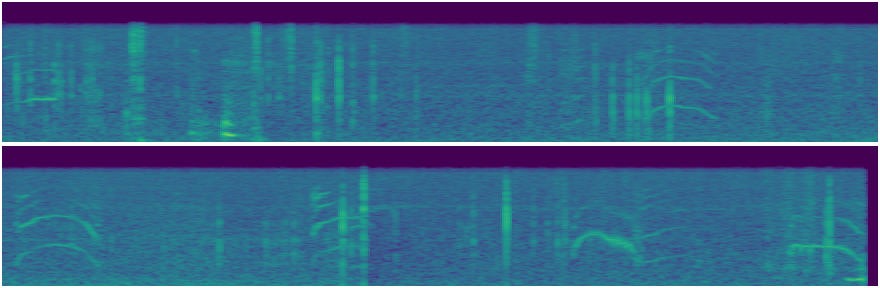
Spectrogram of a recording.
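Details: A litter of five two-week-old kittens mews repeatedly: thin, high, arching meows spaced a second or two apart, some overlapping as several kittens call, with soft rustling and tapping in between.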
